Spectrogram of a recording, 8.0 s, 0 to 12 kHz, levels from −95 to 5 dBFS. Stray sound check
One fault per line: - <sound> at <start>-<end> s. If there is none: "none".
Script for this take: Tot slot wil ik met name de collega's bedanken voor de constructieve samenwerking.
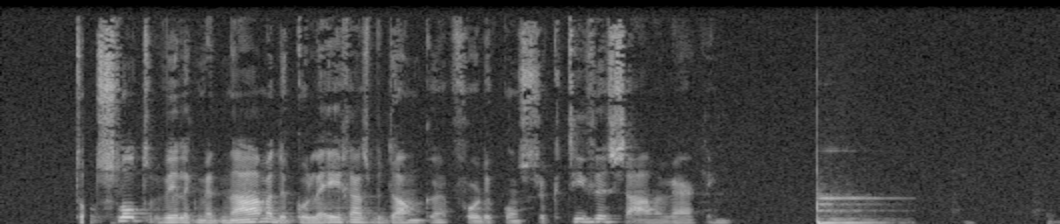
- dropout at 0.6-0.7 s
- thud at 6.1-6.9 s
